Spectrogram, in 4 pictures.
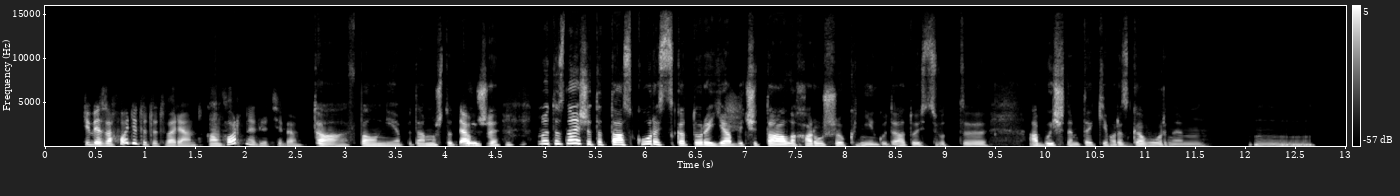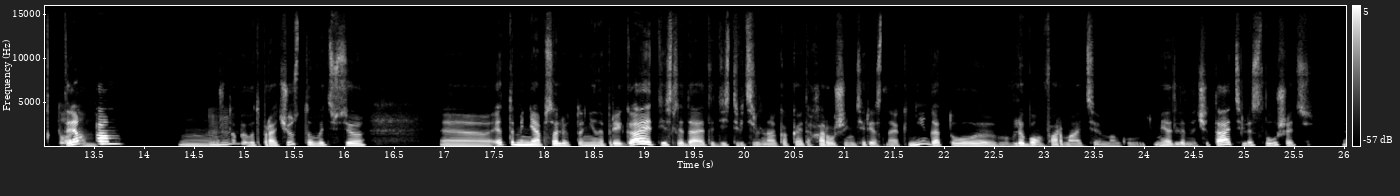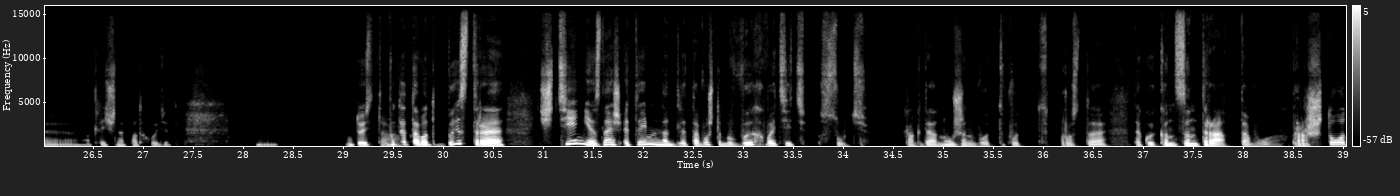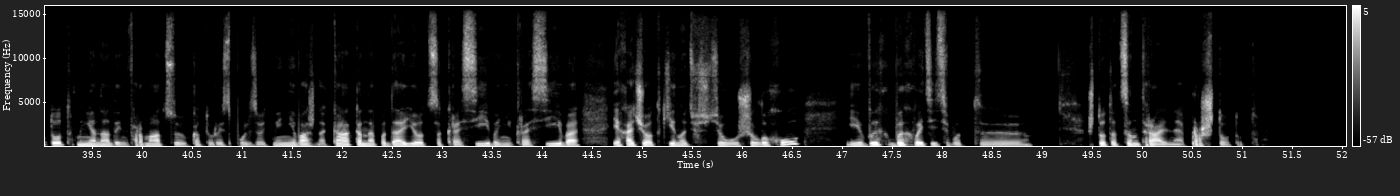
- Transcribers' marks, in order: none
- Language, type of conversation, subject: Russian, podcast, Как выжимать суть из длинных статей и книг?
